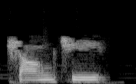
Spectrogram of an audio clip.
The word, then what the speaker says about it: Shang-Chi: One, I heard that Shang-Chi is actually pronounced Shang-Chi.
